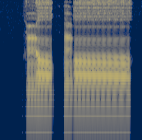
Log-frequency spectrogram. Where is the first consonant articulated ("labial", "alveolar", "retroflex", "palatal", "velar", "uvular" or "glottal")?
alveolar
